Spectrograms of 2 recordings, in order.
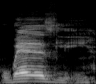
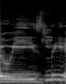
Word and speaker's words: Wesley: It is pronounced Wesley, okay. But he's a ginger, absolutely smattered with freckles. So he gets the Weasley a lot too, but he loves it and hams it up.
